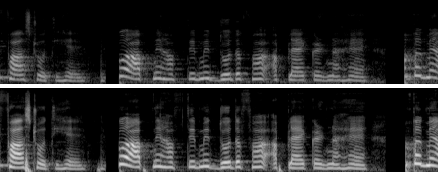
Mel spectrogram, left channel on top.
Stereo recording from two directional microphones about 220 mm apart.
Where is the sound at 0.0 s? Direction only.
40° right (ahead or behind).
